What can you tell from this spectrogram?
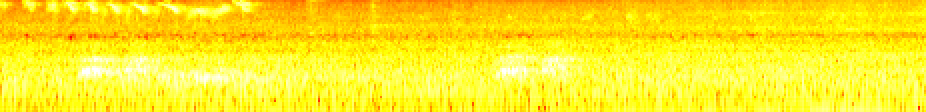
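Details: A two-year-old male black-and-white cat gives two mid-pitched, drawn-out meows a few seconds apart, wanting the attention of his mother, a tuxedo cat.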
